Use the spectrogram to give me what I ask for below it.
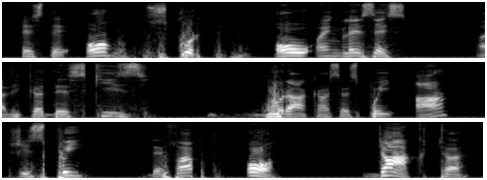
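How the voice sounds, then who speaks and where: A man calmly teaching English pronunciation sounds, speaking slowly and carefully as in a scripted lesson. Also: on the high side, no room sound. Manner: slow, careful, explanatory delivery. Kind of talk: scripted instructional narration.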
